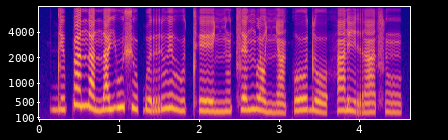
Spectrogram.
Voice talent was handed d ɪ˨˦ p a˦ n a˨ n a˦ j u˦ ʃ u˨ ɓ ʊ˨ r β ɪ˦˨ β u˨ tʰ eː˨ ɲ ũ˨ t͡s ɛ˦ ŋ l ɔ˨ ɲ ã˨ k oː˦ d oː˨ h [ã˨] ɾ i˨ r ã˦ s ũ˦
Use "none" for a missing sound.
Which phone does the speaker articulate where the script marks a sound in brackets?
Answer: ã˦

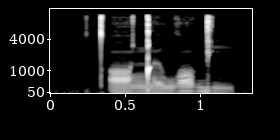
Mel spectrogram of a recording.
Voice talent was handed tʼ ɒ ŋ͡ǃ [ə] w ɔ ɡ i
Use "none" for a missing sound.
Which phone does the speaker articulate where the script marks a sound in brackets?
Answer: ə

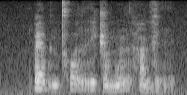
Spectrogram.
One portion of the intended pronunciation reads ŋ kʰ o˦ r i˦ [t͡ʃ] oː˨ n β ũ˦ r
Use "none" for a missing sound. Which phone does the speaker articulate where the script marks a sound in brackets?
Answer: t͡ʃ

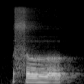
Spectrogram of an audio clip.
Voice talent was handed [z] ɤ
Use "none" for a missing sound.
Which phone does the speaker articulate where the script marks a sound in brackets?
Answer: s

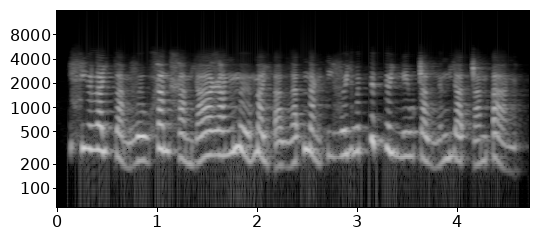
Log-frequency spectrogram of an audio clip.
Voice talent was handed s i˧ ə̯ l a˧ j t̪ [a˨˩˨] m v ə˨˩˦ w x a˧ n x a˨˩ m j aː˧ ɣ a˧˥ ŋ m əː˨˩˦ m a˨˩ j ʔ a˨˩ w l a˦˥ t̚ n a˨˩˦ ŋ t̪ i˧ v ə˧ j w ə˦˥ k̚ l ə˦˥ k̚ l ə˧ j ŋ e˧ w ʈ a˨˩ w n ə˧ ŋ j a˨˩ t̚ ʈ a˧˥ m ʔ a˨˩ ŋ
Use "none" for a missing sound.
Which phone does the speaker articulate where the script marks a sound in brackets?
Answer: a˨˩˨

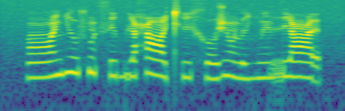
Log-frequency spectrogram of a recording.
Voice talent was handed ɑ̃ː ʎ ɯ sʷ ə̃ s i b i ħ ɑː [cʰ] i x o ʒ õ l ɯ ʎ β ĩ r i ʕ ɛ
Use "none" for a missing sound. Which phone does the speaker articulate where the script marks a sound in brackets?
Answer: cʰ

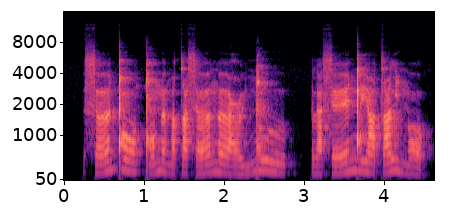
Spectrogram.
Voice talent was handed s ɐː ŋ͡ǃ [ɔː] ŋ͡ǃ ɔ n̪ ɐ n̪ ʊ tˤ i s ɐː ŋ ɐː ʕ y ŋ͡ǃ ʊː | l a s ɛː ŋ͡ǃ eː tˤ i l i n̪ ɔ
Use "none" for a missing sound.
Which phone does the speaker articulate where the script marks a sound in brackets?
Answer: ɔː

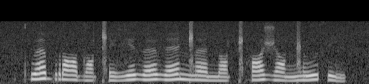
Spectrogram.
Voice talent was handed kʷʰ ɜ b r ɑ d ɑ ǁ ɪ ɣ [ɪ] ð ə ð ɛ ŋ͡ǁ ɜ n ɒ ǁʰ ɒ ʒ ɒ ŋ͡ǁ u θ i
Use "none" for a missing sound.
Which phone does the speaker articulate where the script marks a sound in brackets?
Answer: ɪ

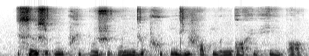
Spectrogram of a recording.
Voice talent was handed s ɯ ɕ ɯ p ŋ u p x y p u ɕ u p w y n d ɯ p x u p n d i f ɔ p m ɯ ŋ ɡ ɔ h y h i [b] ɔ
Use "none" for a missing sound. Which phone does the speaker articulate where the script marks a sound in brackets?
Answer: b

